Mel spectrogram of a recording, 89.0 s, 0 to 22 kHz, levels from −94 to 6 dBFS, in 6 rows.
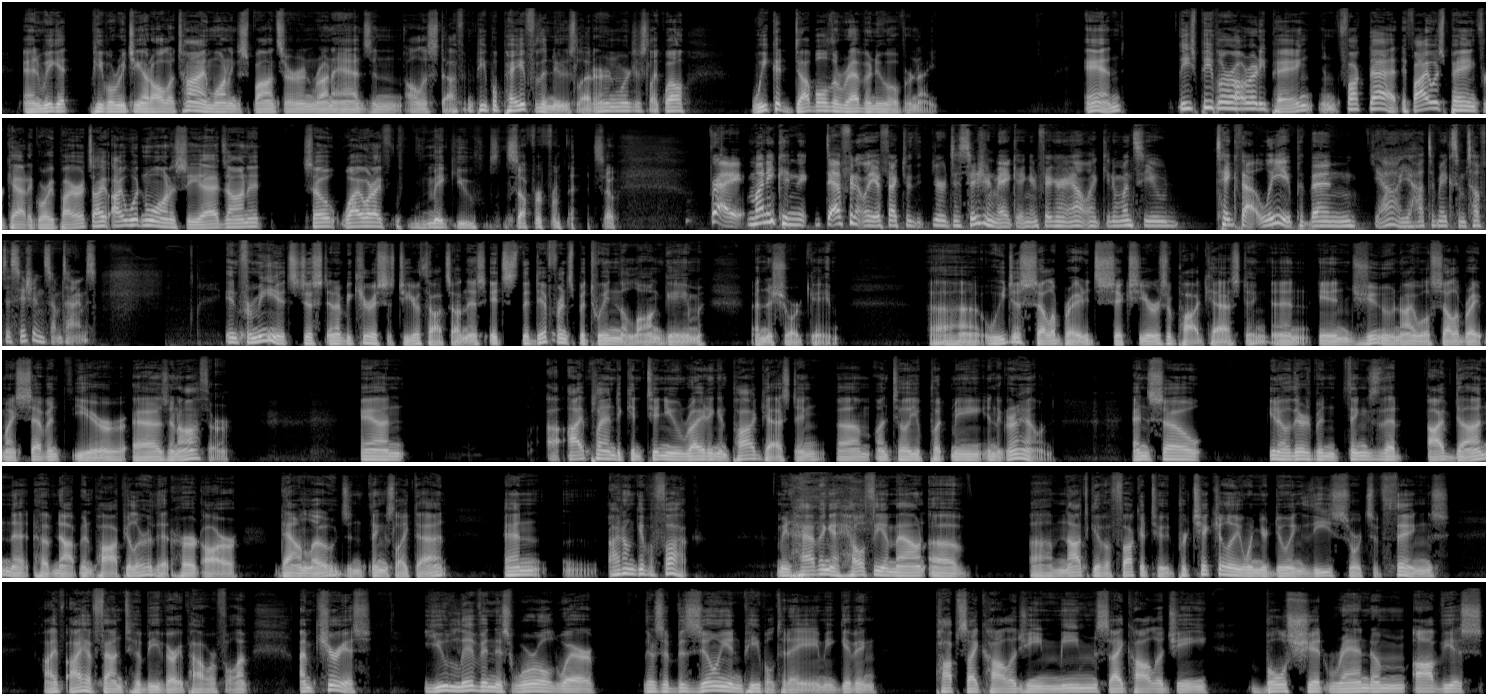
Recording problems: none

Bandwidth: 17 kHz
